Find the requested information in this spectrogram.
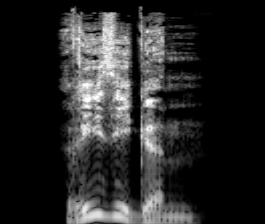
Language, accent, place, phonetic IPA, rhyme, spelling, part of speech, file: German, Germany, Berlin, [ˈʁiːzɪɡəm], -iːzɪɡəm, riesigem, adjective, De-riesigem.ogg
- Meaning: strong dative masculine/neuter singular of riesig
